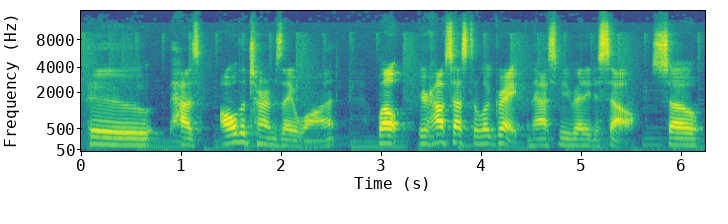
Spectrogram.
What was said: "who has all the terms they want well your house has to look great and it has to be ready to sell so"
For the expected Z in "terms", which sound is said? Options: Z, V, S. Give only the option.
Z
